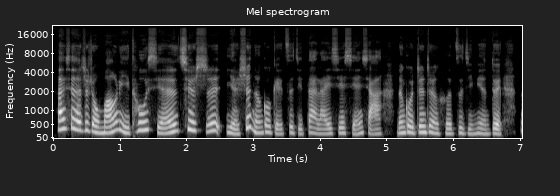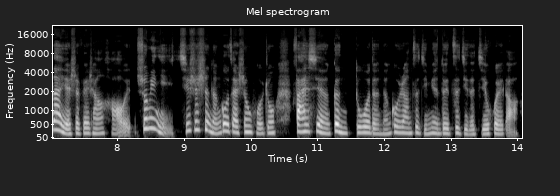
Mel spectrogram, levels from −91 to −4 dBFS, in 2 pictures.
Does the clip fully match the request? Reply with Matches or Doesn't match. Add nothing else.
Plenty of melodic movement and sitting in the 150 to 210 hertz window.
Matches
